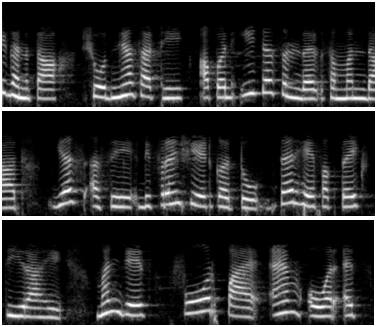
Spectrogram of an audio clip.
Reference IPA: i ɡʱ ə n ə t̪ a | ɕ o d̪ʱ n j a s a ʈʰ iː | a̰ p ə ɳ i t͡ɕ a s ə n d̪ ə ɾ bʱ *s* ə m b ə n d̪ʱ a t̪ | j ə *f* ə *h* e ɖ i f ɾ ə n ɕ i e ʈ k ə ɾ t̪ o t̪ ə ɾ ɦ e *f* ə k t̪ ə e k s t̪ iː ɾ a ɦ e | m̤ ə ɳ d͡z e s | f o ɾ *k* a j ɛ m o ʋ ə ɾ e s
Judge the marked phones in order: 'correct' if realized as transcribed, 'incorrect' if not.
correct, incorrect: s, incorrect: s, correct, incorrect: p

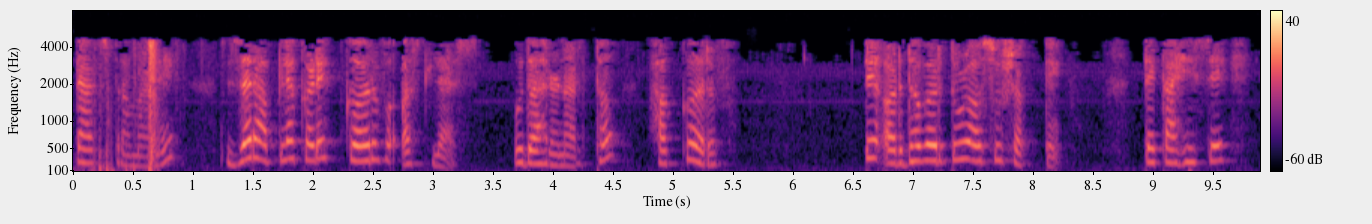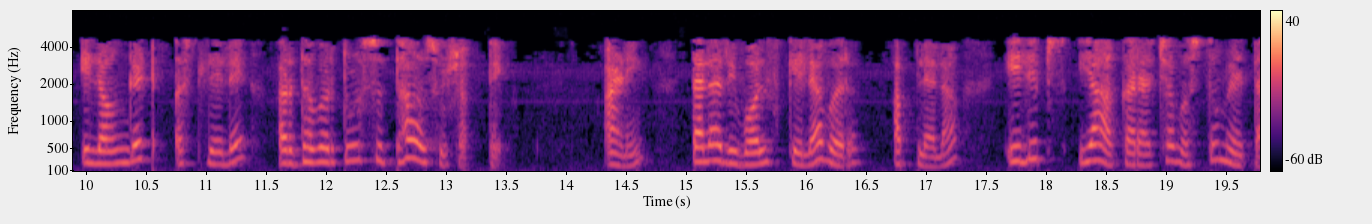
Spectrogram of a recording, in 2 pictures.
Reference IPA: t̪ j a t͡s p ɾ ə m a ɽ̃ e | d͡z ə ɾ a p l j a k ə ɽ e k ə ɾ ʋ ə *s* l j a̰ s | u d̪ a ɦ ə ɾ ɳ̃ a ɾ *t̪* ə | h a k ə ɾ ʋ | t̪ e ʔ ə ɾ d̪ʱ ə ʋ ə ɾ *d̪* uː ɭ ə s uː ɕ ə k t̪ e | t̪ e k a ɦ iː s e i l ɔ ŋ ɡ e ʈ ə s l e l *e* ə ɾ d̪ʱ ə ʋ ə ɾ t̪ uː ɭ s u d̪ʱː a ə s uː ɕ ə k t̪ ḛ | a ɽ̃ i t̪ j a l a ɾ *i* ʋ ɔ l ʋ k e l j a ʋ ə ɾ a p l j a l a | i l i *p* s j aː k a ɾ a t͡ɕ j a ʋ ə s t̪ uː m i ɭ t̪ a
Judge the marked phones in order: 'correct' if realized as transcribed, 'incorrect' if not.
correct, incorrect: t̪ʰ, incorrect: t̪, correct, correct, correct

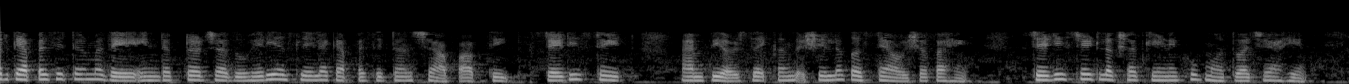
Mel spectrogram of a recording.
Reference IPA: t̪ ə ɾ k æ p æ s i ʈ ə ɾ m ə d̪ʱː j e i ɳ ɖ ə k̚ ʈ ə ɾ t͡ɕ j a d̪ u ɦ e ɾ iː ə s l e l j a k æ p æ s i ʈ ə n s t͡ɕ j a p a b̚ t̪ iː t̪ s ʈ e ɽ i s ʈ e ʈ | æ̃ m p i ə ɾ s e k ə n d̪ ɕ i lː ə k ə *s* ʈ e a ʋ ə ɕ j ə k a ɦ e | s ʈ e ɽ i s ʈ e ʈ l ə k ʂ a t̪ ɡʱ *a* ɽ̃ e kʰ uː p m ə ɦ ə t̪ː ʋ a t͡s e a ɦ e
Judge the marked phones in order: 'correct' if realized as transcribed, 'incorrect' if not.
correct, incorrect: e

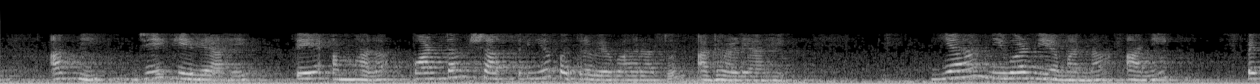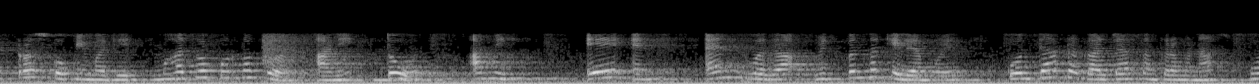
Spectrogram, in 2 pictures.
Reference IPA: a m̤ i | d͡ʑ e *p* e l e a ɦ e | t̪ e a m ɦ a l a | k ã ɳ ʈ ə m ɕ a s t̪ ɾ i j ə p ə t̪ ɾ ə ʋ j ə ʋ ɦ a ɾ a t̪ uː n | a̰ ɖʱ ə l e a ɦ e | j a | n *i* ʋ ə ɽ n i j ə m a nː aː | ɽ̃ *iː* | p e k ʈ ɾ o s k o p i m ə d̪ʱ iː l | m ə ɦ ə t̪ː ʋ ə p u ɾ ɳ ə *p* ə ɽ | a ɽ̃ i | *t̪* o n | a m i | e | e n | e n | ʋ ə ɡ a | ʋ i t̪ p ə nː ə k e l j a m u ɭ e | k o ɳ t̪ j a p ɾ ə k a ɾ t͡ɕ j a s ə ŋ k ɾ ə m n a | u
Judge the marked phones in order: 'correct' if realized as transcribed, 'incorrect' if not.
incorrect: k, correct, incorrect: i, incorrect: k, incorrect: d̪

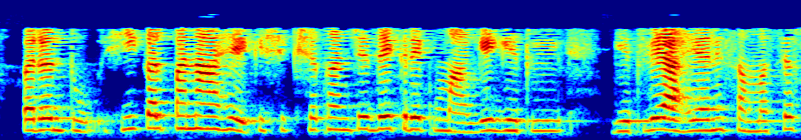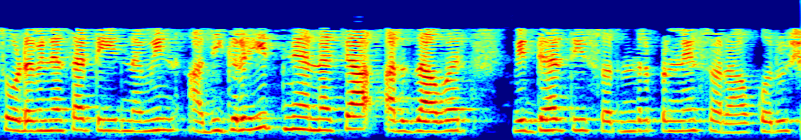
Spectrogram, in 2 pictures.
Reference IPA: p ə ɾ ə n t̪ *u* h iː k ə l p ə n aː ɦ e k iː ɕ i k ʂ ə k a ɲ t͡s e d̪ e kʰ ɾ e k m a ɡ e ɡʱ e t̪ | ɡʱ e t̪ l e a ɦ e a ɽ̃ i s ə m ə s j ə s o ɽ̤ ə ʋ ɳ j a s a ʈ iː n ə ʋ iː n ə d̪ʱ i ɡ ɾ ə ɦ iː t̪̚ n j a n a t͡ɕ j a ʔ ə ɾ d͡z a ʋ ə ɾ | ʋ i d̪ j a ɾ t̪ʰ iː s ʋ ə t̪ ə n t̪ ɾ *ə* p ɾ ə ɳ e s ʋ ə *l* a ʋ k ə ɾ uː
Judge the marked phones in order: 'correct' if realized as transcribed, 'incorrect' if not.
correct, correct, incorrect: ɾ

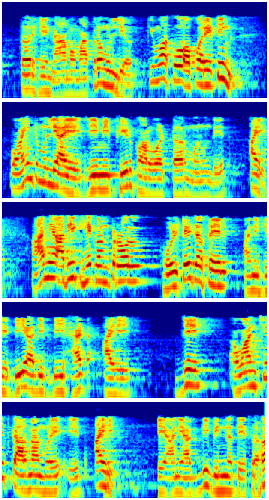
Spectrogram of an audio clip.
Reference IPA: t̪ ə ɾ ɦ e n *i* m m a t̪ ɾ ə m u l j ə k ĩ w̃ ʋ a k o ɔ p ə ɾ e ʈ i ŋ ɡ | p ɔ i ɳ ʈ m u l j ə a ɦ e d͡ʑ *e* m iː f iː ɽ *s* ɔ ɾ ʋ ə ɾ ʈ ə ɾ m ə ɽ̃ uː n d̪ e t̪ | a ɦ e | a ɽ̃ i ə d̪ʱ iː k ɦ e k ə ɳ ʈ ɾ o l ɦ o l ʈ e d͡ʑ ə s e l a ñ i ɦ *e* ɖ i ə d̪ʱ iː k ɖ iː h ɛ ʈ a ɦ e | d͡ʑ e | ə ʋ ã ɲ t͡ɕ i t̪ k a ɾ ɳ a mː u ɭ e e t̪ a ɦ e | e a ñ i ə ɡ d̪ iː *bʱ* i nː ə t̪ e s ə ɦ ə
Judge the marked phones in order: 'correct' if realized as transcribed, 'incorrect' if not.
incorrect: a, correct, incorrect: f, correct, correct

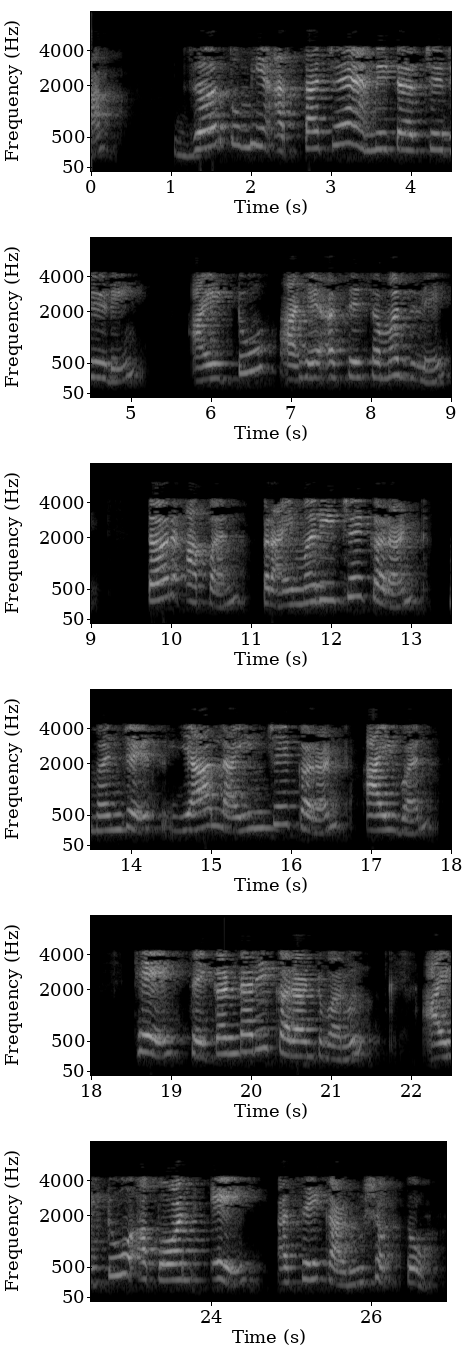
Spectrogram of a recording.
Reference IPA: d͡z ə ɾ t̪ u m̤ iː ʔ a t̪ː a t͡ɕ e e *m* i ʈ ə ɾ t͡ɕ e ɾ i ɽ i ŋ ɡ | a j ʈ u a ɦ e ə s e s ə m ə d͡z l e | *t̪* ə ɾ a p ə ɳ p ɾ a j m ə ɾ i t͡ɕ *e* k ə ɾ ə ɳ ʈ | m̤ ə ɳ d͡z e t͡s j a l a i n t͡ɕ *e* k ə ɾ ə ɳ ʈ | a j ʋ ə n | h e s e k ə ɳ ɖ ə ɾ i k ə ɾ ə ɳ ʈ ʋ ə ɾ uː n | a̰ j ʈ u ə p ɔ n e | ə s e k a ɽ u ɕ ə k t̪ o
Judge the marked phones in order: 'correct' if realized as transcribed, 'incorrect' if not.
correct, correct, correct, correct

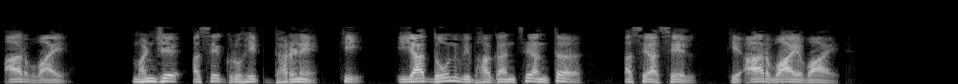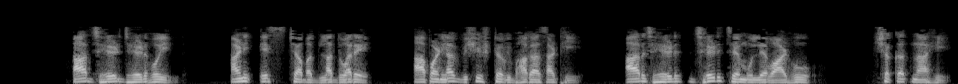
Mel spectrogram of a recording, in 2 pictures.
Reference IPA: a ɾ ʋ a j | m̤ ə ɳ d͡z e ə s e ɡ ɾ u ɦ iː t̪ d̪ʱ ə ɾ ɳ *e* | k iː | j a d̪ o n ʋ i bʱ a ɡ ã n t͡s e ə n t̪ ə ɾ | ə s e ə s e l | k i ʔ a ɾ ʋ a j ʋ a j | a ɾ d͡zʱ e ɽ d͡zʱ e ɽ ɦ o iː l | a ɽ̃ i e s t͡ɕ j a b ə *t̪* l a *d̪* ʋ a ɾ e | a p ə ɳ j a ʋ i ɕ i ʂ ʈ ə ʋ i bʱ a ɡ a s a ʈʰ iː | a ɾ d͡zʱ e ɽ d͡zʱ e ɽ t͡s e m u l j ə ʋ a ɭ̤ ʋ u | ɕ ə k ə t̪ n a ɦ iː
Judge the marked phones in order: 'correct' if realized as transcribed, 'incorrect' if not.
correct, incorrect: d̪, correct

